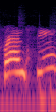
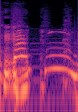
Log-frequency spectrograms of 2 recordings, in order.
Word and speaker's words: Fantine: And I'm like, Fantine. And they're like, Francine. I'm like, no, Fantine. Like, it's your name, Fan. Like, rhymes with Fantine.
